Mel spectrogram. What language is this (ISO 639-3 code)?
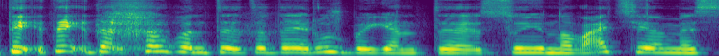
lit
